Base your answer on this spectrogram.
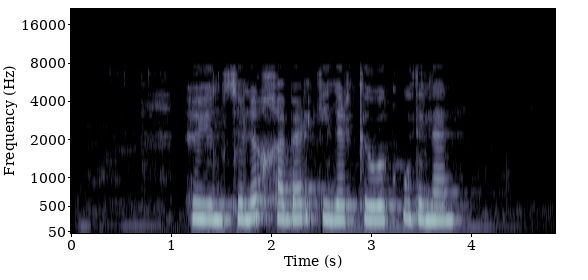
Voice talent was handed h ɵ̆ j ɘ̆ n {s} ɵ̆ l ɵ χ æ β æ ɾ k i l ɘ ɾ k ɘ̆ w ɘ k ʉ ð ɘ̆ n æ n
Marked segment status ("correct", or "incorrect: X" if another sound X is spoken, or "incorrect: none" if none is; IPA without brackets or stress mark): correct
